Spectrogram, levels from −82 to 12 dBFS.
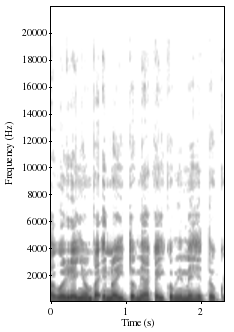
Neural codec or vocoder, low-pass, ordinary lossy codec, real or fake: none; 19.8 kHz; none; real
